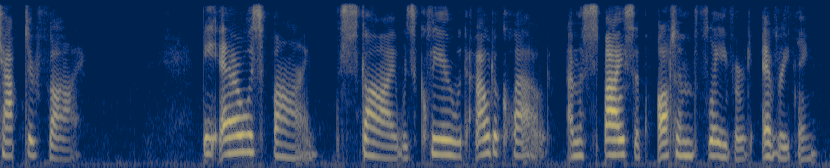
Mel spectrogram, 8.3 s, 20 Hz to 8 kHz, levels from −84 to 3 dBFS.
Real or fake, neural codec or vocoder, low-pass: fake; codec, 24 kHz, 3 kbps, HILCodec; 7.2 kHz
